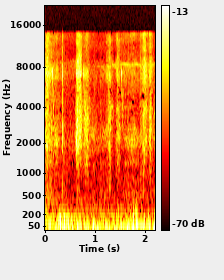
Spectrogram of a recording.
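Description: Footsteps in wet, rain-soaked field mud, several steps over a steady low rumble.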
